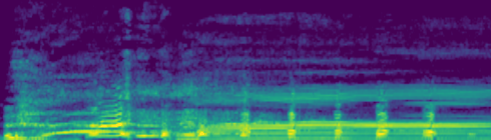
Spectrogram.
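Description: A person imitates a chicken clucking. Warbling, rising and falling vocal sounds lead into a steady held tone, broken into a run of quick, evenly spaced pulses.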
